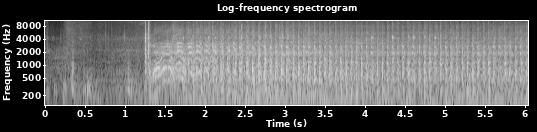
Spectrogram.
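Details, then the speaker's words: Old sawmill wheel loader diesel that sat 20 years, cranking over steadily at about four beats a second with no catch or firing; a lot of air in the fuel system, injectors not yet getting fuel, just starting to reach one. "We're getting some to the other one now. All right. Yeah, it just got a lot of air in it, I guess, huh?"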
